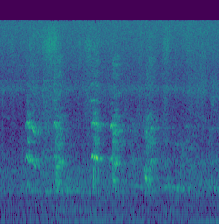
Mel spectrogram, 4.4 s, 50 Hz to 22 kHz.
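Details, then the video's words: April 4, 2013 rabbit chase by Blackcreek and Bluetick hounds: a handful of somewhat distant, evenly spaced bays, each a short downward-falling bawl, against a faint background hum. "Blackcreeks and Blueticks April 4, 2013"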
